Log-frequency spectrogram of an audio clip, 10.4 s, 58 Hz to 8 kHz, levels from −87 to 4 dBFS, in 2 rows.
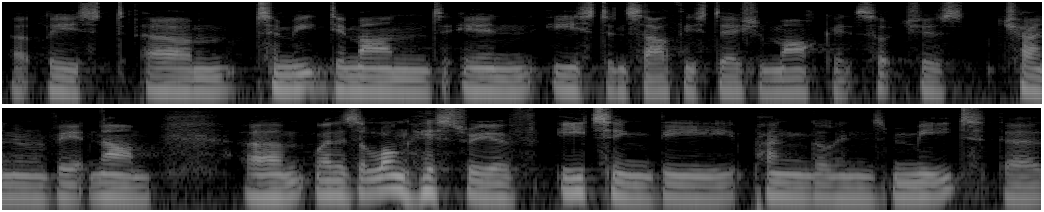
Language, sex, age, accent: English, male, 20-39, British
